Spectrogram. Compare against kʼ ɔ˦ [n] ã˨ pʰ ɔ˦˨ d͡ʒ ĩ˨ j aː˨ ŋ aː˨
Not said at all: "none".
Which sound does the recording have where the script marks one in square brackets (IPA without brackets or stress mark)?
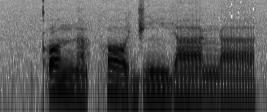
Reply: n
